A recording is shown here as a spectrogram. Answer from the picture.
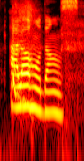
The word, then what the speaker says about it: Alors on danse: Alors on danse.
